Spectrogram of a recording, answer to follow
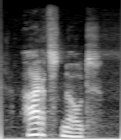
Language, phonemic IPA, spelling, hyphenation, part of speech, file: Dutch, /ˈaːrt.noːt/, aardnoot, aard‧noot, noun, Nl-aardnoot.ogg
- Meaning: a peanut, a crusted legume resembling a nut and growing in the ground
